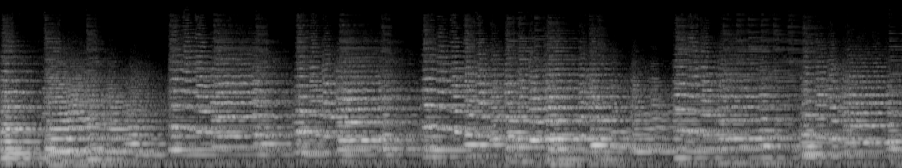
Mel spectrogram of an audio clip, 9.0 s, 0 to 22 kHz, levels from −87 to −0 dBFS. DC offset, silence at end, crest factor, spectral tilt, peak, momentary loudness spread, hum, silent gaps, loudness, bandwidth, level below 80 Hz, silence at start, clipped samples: under 0.1%; 0 s; 16 dB; -5 dB/octave; -12 dBFS; 6 LU; none; none; -28 LUFS; 17 kHz; -52 dBFS; 0 s; under 0.1%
